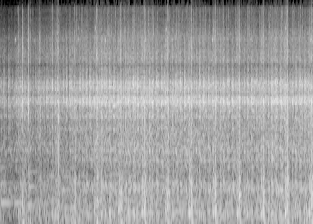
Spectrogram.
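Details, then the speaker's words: Jeep with electronic ignition, confirmed to have fuel in the carburetor and spark, cranked with the choke worked by hand: fast, steady cranking with odd sputters that never catch, as if on one cylinder. The owner suspects the carburetor. Cranks but won't start. "about that close to running but it won't quite go beyond that almost feel like it's or sounds like it's running on one cylinder"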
